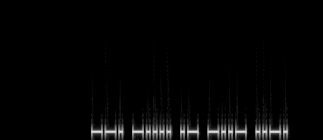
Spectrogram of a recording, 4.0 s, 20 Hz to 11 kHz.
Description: Morse code, heard as a keyed tone, about 28 wpm, 700 Hz. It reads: G6AXF
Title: DXCC-100 Call Signs - 5 Characters - 28wpm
